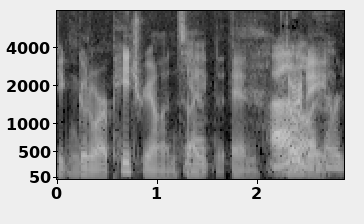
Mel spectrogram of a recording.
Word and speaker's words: Patreon: Is that how you pronounce those? Like the podcast that people charge for? – Oh, Patreon. – Patreon. – I've only seen it written. I've never actually heard it said out loud, so I wasn't sure how to pronounce it.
